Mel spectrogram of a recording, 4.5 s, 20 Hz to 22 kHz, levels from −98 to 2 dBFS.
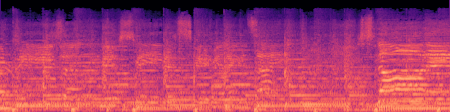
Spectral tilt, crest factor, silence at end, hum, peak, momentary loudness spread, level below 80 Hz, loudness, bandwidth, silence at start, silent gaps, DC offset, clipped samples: -4 dB/octave; 16 dB; 0 s; none; -2 dBFS; 7 LU; -36 dBFS; -18 LUFS; 16 kHz; 0 s; none; under 0.1%; under 0.1%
